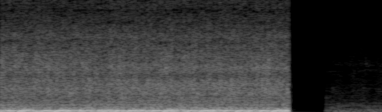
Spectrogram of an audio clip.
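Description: A Jeep Cherokee XJ engine, recently cleaned distributor cap and spark plugs, idles smoothly and steadily with a low, even hum, then cuts off abruptly into near silence.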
